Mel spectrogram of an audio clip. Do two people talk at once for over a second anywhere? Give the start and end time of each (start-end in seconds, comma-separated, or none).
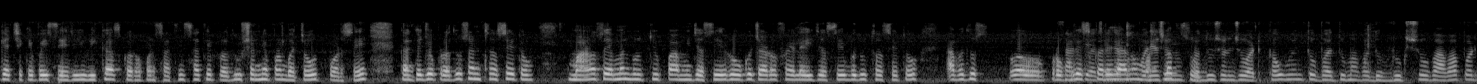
10.7-12.0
